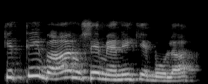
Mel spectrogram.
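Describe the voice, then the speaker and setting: A woman's voice: fairly high pitch, sing-song, measured pace. A woman acting a chatty, bossy middle-aged aunt in a play over a video call, mixing in English while she tells family stories. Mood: scolding. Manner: mixes Hindi with English, gossipy storytelling. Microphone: video call audio. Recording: echoey room, dull muffled audio.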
